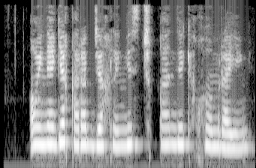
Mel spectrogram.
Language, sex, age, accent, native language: Uzbek, female, under 19, Buxoro, Uzbek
